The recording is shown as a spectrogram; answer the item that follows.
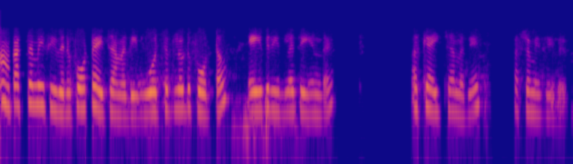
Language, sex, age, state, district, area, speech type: Malayalam, female, 18-30, Kerala, Alappuzha, rural, conversation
